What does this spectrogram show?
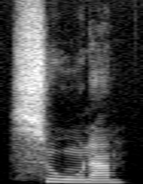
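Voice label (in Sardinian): "s'una", female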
